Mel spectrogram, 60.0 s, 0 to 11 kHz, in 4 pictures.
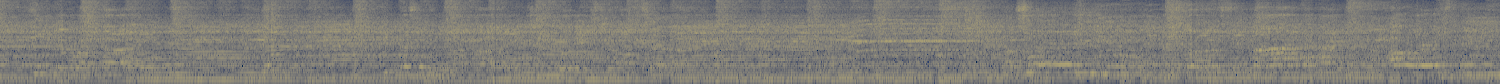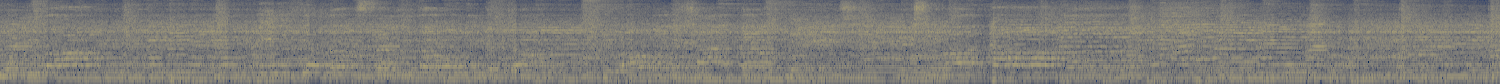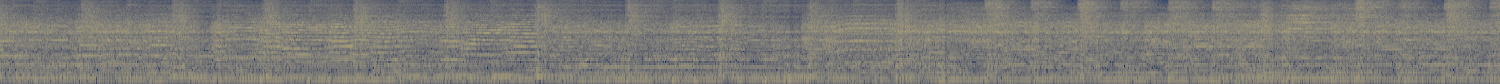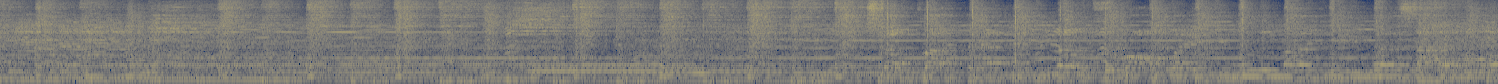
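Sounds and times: man singing: 0.0 - 7.6, 9.9 - 28.4, 53.2 - 59.9
drum kit: 0.0 - 59.9
electric guitars: 0.0 - 59.9.

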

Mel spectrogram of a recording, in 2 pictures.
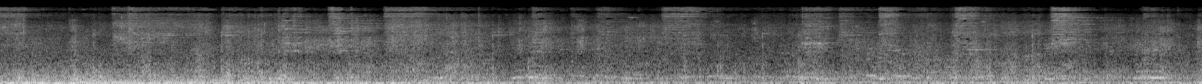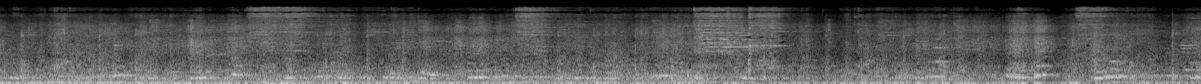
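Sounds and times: train cars clanking and rattling: 0.0 - 24.0
train wheels rumbling on rail: 0.0 - 24.0.

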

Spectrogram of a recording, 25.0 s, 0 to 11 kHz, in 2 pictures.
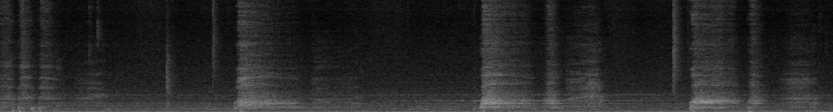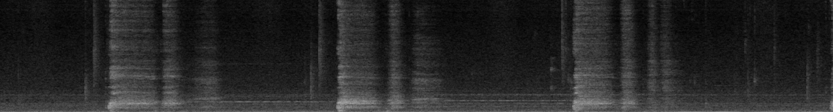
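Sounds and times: man breathing hard: 10.2 - 12.4, 14.1 - 16.0, 17.5 - 19.3, 21.0 - 22.9.

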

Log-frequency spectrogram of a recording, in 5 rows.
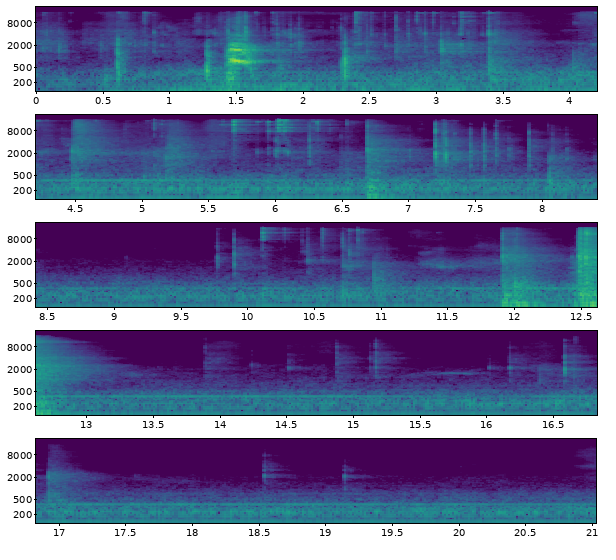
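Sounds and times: footsteps on hardwood floor: 0.0 - 5.7
steady low hum: 0.0 - 21.0.

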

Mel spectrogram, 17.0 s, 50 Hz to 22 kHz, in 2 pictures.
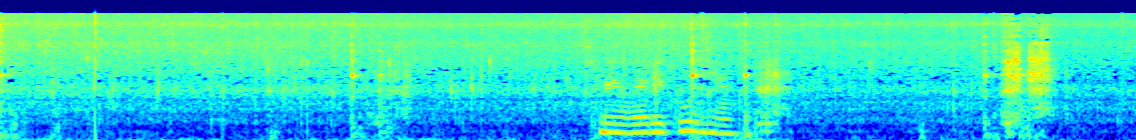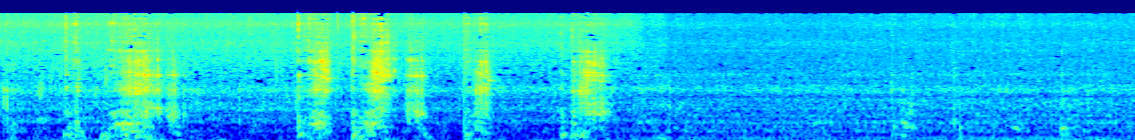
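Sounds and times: garlic sizzling in oil: 0.0 - 17.0
utensil scraping pan: 5.2 - 6.0, 7.4 - 8.0, 9.0 - 10.0, 10.8 - 13.2.

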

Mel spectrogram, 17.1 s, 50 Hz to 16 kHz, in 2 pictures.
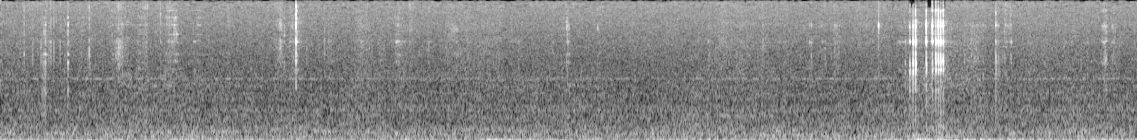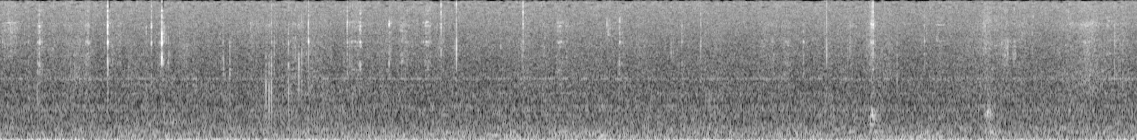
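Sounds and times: crinkle: 0.0 - 3.4, 6.0 - 17.0
twist tie rustling and ticking: 0.0 - 4.4, 5.2 - 17.0.

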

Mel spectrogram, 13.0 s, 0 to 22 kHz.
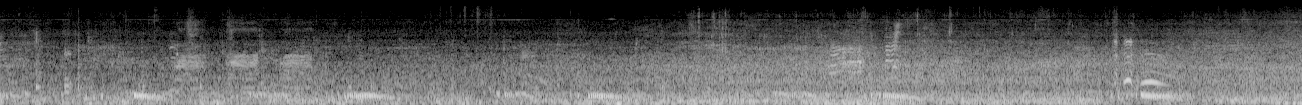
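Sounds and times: pigeon cooing: 0.0 - 4.0, 4.9 - 6.2, 7.7 - 9.3.

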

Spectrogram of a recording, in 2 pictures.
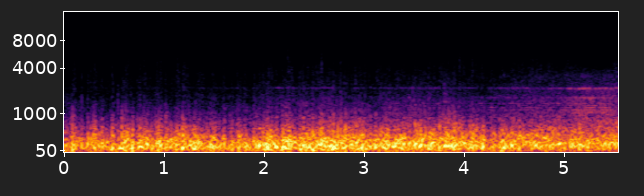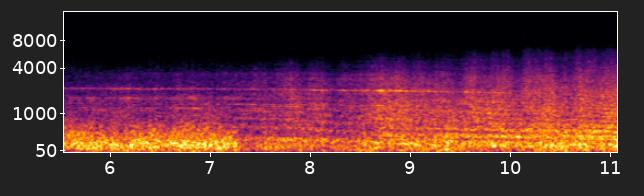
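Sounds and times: jet airliner climbing overhead: 0.0 - 11.0.

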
